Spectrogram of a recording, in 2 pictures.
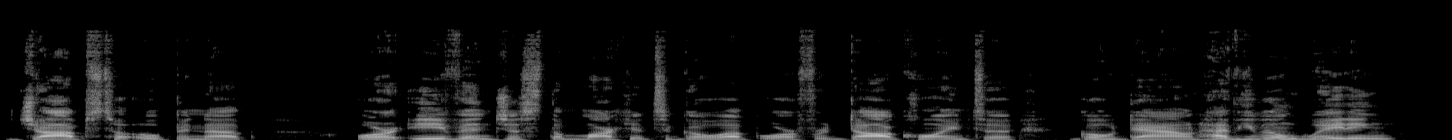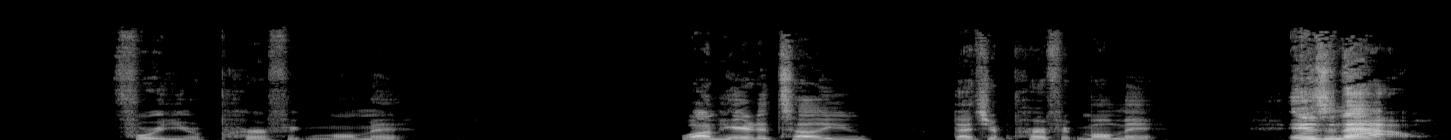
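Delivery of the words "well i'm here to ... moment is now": loud shouting. Speaking to listeners who may have this in their ear, yelling. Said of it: "Sorry for yelling in your ear".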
